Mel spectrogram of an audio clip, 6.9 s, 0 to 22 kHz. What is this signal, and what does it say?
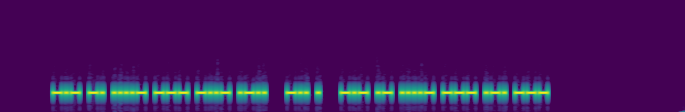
Morse code, heard as a keyed tone, about 40 wpm, 700 Hz. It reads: KN4OXL DE KA4ORO
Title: USA Callsign DE Callsign 40wpm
